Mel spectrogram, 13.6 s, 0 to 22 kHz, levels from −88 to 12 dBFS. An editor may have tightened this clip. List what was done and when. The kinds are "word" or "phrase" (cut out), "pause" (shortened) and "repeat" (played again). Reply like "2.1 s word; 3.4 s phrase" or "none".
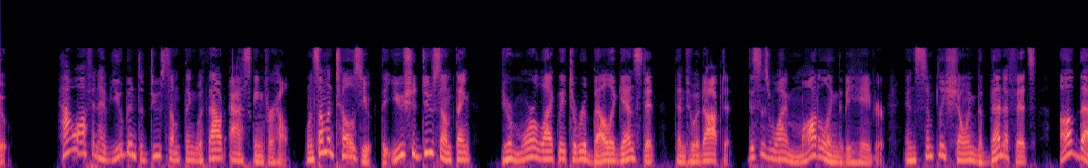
1.7 s word; 3.7 s pause; 4.7 s pause; 9.2 s pause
